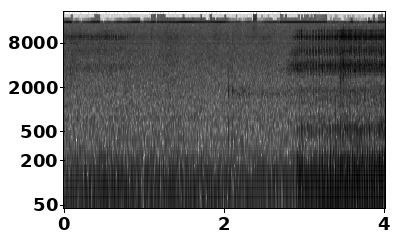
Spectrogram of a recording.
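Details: Snoring from a sleeping dog: a low, fluttering rumble that grows louder and rougher toward the end.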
